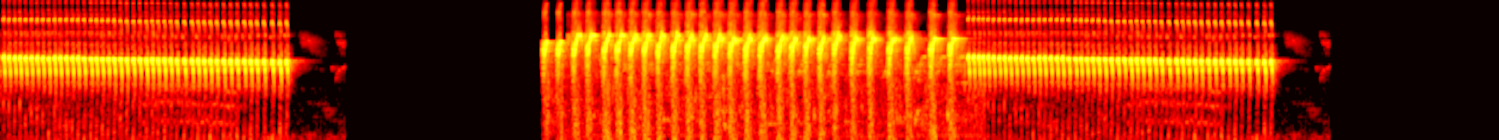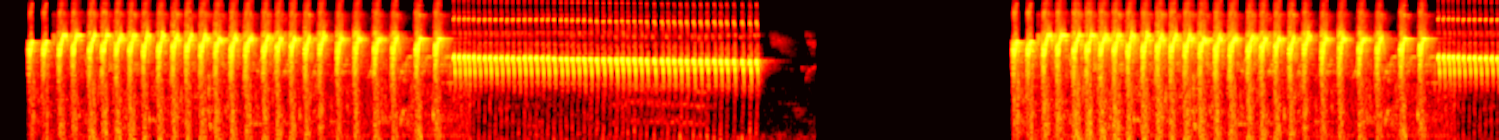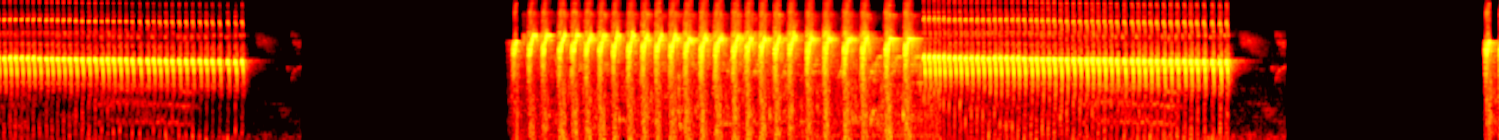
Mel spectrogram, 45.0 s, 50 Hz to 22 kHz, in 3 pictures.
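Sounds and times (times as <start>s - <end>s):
bird rattling trill: 0.0s - 3.0s, 5.5s - 12.8s, 15.3s - 22.6s, 25.1s - 32.4s, 35.1s - 42.4s
bird harsh chattering calls: 5.4s - 12.8s, 15.3s - 23.2s, 25.1s - 32.4s, 35.1s - 42.5s.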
